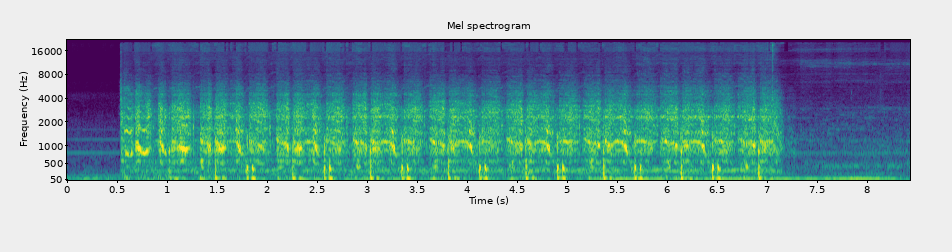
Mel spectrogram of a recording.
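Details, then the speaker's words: Ducati Panigale 1299 after winter storage with battery disconnected, first start attempt: steady starter churning pulsing about once a second for six seconds without firing; extended cranking, hard start, later push-start tried. "Вообщем фокус не удался, с первого раза не завёлся Пришлось изрядно покрутить, даже попробовал с толкоча"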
